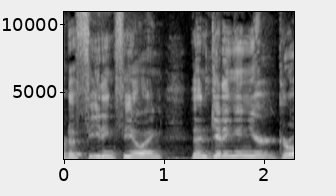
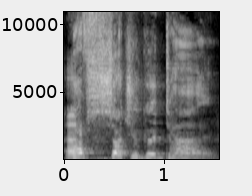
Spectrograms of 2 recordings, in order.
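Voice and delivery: high, drawn-out fake cheer; mock enthusiasm; 9 semitones higher, slower than usual. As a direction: send her off with exaggerated, high-pitched delight. Feigned cheer at girlfriend's party plan.

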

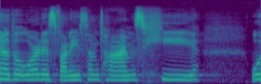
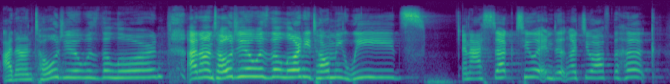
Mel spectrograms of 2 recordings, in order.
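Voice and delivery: much louder, higher triumphant gloat; 6 semitones higher, 10 dB louder than usual. Retold or imitated. Telling the friend she was right, gloating loudly. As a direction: crow in victory, loud. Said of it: "from gloating".

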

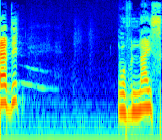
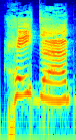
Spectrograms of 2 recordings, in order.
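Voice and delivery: put-on high, loud raspy girl voice; raspy stupid voice; 7 semitones higher, 6 dB louder than usual. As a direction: croak it like a lifelong smoker. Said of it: "with her raspy, stupid voice".

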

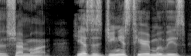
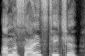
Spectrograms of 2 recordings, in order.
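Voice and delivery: Boston Wahlberg impression; 6 dB louder than usual. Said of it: "Mixed with his Boston accent".

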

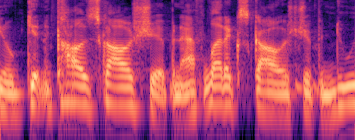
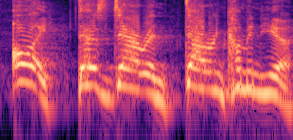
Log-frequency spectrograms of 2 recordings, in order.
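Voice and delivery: Australian trainer; 11 semitones higher than usual. Retold or imitated. Trainer hollering at Darren to join, mock Australian. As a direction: ham up the Australian fitness coach calling someone in. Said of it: "this Aristotle Australian guy".

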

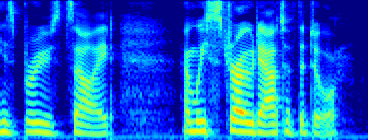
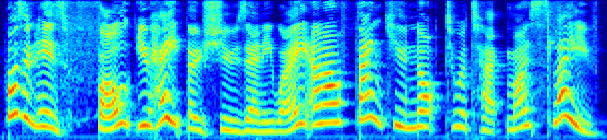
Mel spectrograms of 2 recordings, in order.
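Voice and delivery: angry defence; 8 semitones higher, 9 dB louder than usual. Acted. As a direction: stand up to him hotly. Narrator defending slave angrily.

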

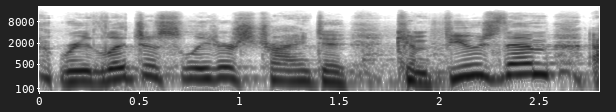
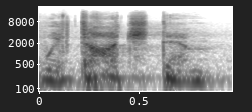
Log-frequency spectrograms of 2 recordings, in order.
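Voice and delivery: whispered testimony; 8 dB quieter than usual. Acted. Whispered quote of John.

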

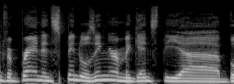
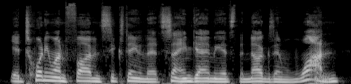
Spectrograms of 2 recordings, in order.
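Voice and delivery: usual speaking voice

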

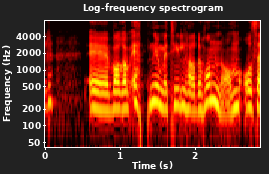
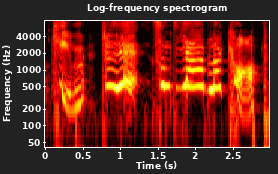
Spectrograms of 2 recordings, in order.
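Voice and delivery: emphatic plea; 13 semitones higher, 4 dB louder, much slower than usual. Real, not acted. Insisting to a friend, near tears.

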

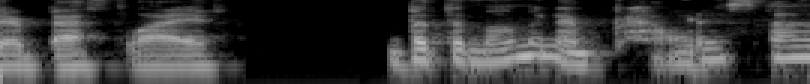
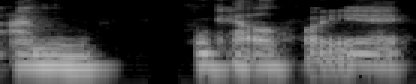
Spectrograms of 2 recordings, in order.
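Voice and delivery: ordinary talk

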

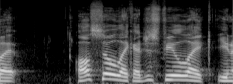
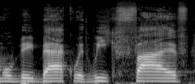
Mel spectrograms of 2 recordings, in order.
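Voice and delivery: ordinary talk

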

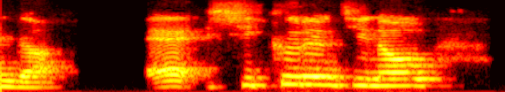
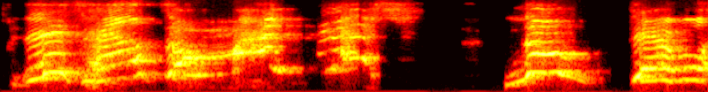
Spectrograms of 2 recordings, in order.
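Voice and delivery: angry. Retold or imitated. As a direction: imitate her shrieking in defiance, word by word. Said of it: "really got angry".

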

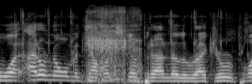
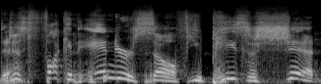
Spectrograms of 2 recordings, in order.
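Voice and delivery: mock rant; 8 semitones higher, slower than usual.

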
